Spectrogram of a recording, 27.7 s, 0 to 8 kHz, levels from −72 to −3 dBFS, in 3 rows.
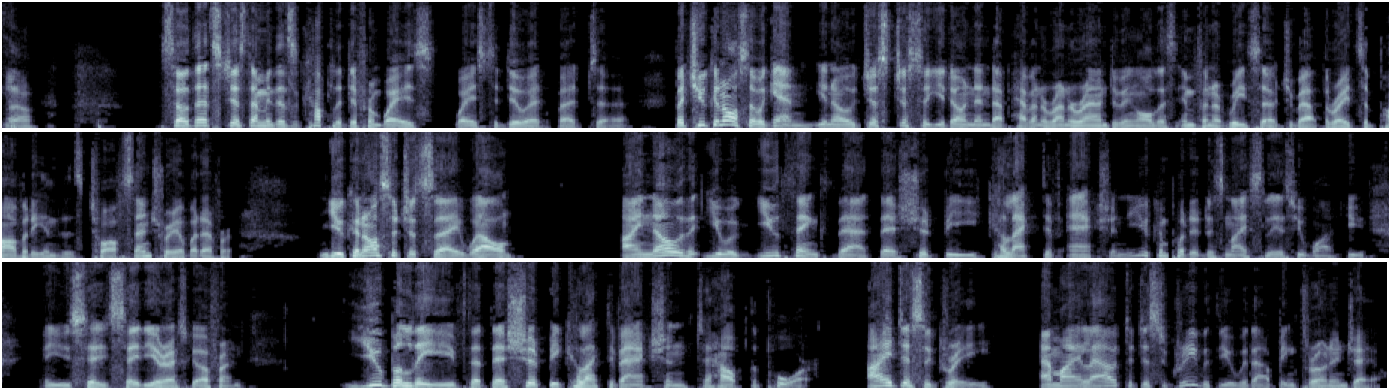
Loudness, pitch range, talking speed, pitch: -22 LUFS, 115-150 Hz, 240 wpm, 125 Hz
